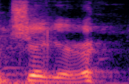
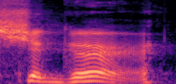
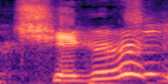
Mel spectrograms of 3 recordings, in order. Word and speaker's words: Chigurh: Anton Chigurh. – That's not how you say it, you idiot. It's Chigurh. – Whatever. – Chigurh.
